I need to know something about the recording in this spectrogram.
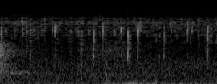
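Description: Soft, irregular pattering of water droplets and small splashes on a shallow pond as it fills from a hose, many light ticks close together.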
